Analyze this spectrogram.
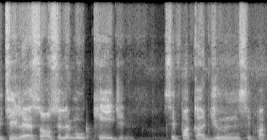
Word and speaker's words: Cajun: Et comme d'habitude, les Anglais qui veulent mal prononcer tout quelque chose, Cajun? Oui, Cajun. Oui, c'est ça. Mais vraiment, c'est Cajun.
